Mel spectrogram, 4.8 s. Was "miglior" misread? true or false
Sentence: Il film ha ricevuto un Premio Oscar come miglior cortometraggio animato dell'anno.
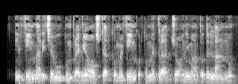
true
